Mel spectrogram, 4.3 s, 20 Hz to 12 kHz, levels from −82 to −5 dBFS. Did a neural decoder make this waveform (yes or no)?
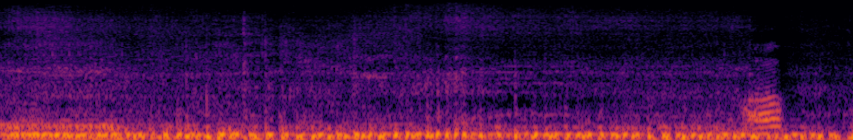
yes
